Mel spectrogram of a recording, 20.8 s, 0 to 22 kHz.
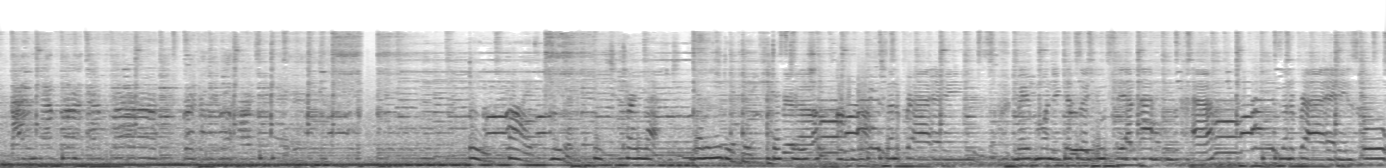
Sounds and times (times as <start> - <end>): Music: 0.0 - 20.7.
